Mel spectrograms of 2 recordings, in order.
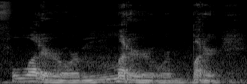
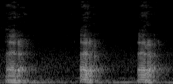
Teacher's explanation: it's more like a very light d sound which is only a hair removed from the flutter of a rolled r my tongue flips back on the roof of my mouth towards · only a hair removed from the flutter of a rolled r my tongue flips back on the roof of my mouth towards the front and it doesn't linger there for one second longer than it has to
